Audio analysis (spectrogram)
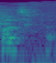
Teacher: Вымаўляецца то, што праз літару О нам на слых, як А, амаль што. І ў транскрыпцыях гэта перавернутая А, паводле іфа.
